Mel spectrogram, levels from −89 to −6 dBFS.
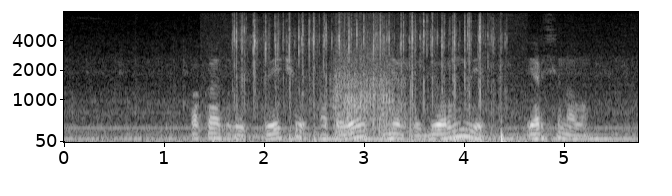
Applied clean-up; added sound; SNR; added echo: none; Computer keyboard + Truck; 3 dB; none.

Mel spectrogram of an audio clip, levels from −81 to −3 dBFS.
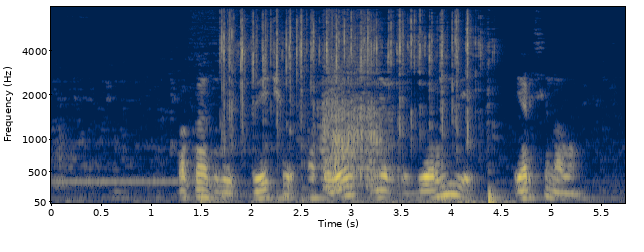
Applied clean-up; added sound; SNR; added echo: classical method log-MMSE.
